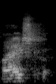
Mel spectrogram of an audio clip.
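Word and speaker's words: מעשר: Means 10 in Hebrew, and it's pronounced Ma'asher.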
